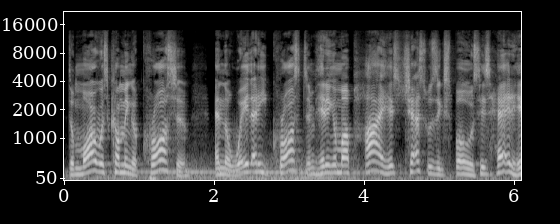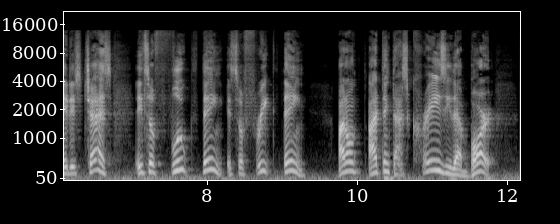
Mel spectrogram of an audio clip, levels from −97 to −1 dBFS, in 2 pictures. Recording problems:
low rumble; faint; throughout; 25 dB below the speech

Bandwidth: 14 kHz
